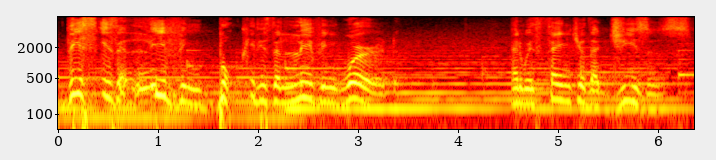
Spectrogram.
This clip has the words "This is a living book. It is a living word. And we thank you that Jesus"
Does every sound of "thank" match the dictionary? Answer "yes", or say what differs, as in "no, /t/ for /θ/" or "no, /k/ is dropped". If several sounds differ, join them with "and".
yes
